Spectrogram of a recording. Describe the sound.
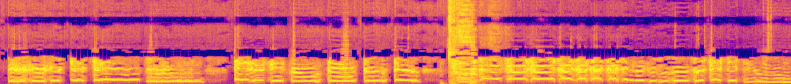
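A voice imitates an electric guitar solo as a rapid run of wavering, sung notes in short bursts, broken by one harsh noisy burst near the middle before the notes continue.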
